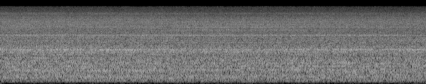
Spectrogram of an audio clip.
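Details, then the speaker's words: Vintage MediaCube nCube 4 server powered on: steady, very loud rushing fan roar with high airy hiss and no dips, measured about 80 dB on a smartphone; normal loud fans at power-on. "I must say that's that's quite loud."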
